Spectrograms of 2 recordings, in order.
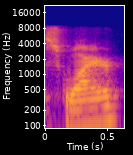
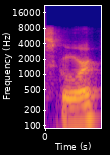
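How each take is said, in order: First: The word is said to rhyme with 'fire'. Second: The word is said to rhyme with 'more'. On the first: The speaker calls it wrong. "They might pronounce it Squire" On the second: The speaker calls it right. "it definitely is pronounced SCORE"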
